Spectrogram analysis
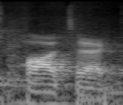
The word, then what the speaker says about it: Patek: The right way to say it is Patek because Patek. Swiss French, or even in German, you would say the A like an A.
